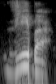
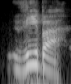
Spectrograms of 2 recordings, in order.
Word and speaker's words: Wiebe: I'm going to say it in German. Wiebe. Weber. Wiebe. W-I-E-B-E.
